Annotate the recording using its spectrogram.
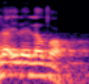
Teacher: Allah Taala susun kalimah Lailahaillallah tu tak ada lafaz pakai bibir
